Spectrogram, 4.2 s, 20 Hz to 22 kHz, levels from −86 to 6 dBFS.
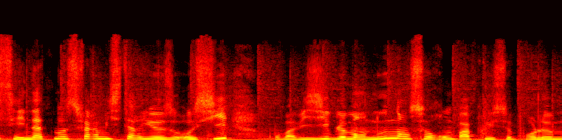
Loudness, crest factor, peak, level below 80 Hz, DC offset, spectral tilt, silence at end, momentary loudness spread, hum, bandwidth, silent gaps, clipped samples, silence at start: -25 LUFS; 16 dB; -8 dBFS; -42 dBFS; 0.3%; -4.5 dB/octave; 0 s; 6 LU; none; 17 kHz; none; under 0.1%; 0 s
